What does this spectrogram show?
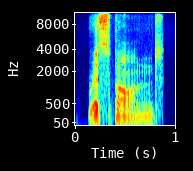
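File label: "respond", British English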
